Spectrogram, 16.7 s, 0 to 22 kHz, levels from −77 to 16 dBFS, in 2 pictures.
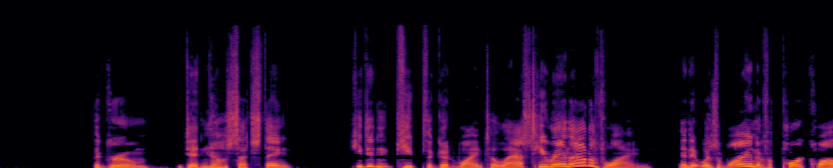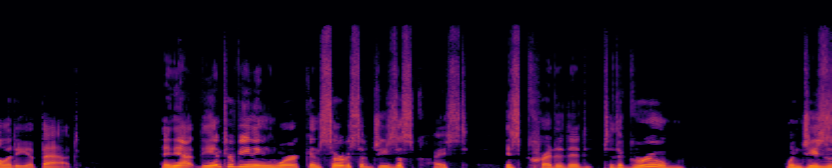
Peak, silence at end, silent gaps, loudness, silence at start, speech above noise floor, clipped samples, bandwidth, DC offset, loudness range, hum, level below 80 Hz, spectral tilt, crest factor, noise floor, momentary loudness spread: -4 dBFS; 0 s; 9.53-9.87 s, 15.74-16.16 s; -16 LUFS; 0.95 s; 64 dB; under 0.1%; 19 kHz; under 0.1%; 4 LU; none; -56 dBFS; -5.5 dB/octave; 14 dB; -80 dBFS; 10 LU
